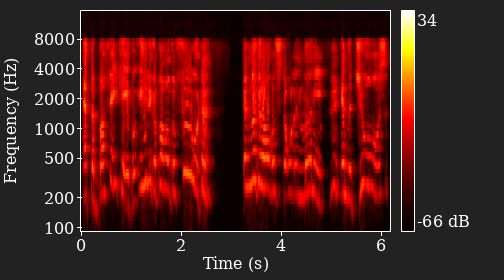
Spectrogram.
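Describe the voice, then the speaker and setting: A man voicing a bossy, excitable donkey in a children's story, exclaiming in a folksy way. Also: on the high side, moderate pace, pitched above the performer's own voice. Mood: eager. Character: bossy, excitable male donkey, leader of animals. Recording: dull, lo-fi recording.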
